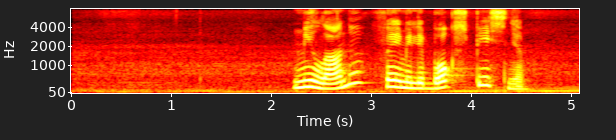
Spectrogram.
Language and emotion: Russian, neutral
